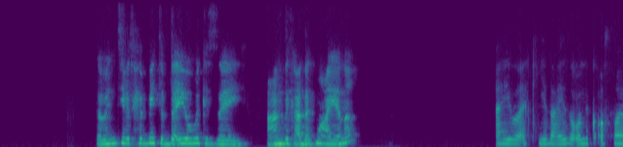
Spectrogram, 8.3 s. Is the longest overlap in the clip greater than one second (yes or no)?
no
